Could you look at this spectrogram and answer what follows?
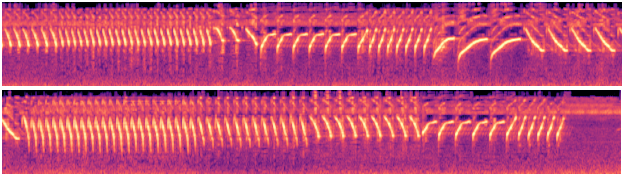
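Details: Attraction song of a breeding male canary: long stretches of fast repeated chirping trills, broken by swooping downslurred whistles, varied in speed and pitch for about twelve seconds before stopping.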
